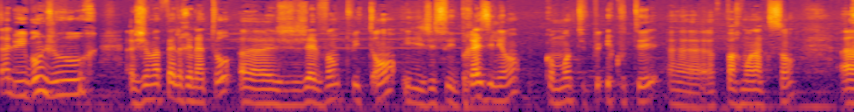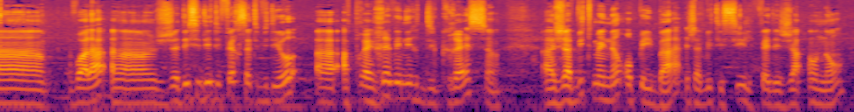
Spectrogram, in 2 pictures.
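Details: Man who stutters, speaking non-native French; he says his stuttering very often involves silent blocks; stuttering.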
